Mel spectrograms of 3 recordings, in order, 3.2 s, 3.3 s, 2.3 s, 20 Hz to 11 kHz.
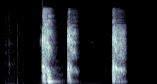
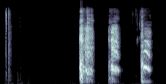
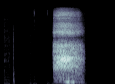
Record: cough_length: 3.2 s
cough_amplitude: 32768
cough_signal_mean_std_ratio: 0.32
three_cough_length: 3.3 s
three_cough_amplitude: 32768
three_cough_signal_mean_std_ratio: 0.32
exhalation_length: 2.3 s
exhalation_amplitude: 14273
exhalation_signal_mean_std_ratio: 0.37
survey_phase: beta (2021-08-13 to 2022-03-07)
age: 18-44
gender: Female
wearing_mask: 'No'
symptom_sore_throat: true
symptom_fatigue: true
smoker_status: Never smoked
respiratory_condition_asthma: true
respiratory_condition_other: false
recruitment_source: Test and Trace
submission_delay: 2 days
covid_test_result: Negative
covid_test_method: RT-qPCR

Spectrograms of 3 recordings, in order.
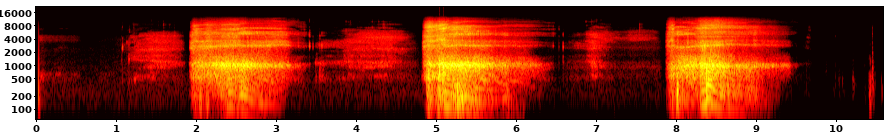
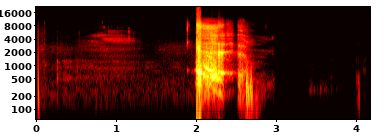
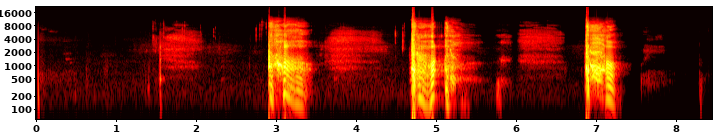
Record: exhalation_length: 10.6 s
exhalation_amplitude: 27201
exhalation_signal_mean_std_ratio: 0.47
cough_length: 4.2 s
cough_amplitude: 32768
cough_signal_mean_std_ratio: 0.23
three_cough_length: 8.5 s
three_cough_amplitude: 32768
three_cough_signal_mean_std_ratio: 0.27
survey_phase: beta (2021-08-13 to 2022-03-07)
age: 45-64
gender: Male
wearing_mask: 'No'
symptom_cough_any: true
symptom_new_continuous_cough: true
symptom_runny_or_blocked_nose: true
symptom_shortness_of_breath: true
symptom_sore_throat: true
symptom_change_to_sense_of_smell_or_taste: true
symptom_onset: 4 days
smoker_status: Ex-smoker
respiratory_condition_asthma: false
respiratory_condition_other: true
recruitment_source: Test and Trace
submission_delay: 1 day
covid_test_result: Positive
covid_test_method: RT-qPCR
covid_ct_value: 17.5
covid_ct_gene: ORF1ab gene
covid_ct_mean: 17.9
covid_viral_load: 1400000 copies/ml
covid_viral_load_category: High viral load (>1M copies/ml)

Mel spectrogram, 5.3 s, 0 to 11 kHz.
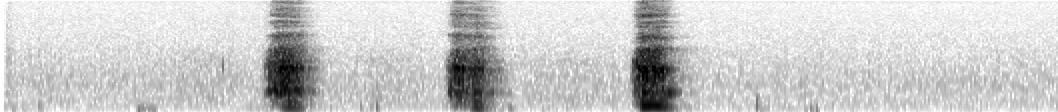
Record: exhalation_length: 5.3 s
exhalation_amplitude: 8348
exhalation_signal_mean_std_ratio: 0.26
survey_phase: beta (2021-08-13 to 2022-03-07)
age: 18-44
gender: Female
wearing_mask: 'No'
symptom_cough_any: true
symptom_sore_throat: true
symptom_fatigue: true
symptom_onset: 3 days
smoker_status: Never smoked
respiratory_condition_asthma: false
respiratory_condition_other: false
recruitment_source: Test and Trace
submission_delay: 2 days
covid_test_result: Positive
covid_test_method: RT-qPCR
covid_ct_value: 28.9
covid_ct_gene: N gene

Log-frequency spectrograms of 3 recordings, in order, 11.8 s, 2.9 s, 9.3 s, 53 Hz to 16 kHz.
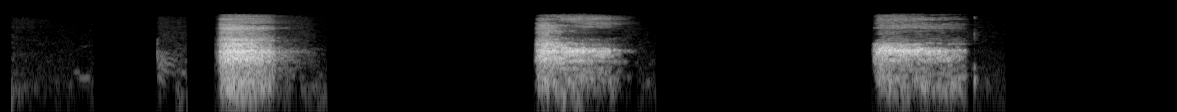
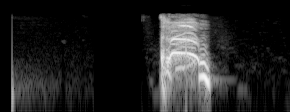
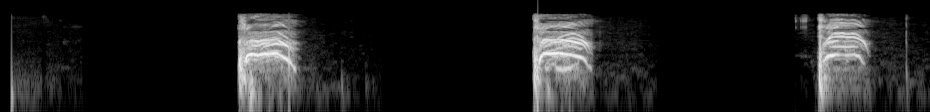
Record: exhalation_length: 11.8 s
exhalation_amplitude: 16044
exhalation_signal_mean_std_ratio: 0.33
cough_length: 2.9 s
cough_amplitude: 32039
cough_signal_mean_std_ratio: 0.35
three_cough_length: 9.3 s
three_cough_amplitude: 30917
three_cough_signal_mean_std_ratio: 0.34
survey_phase: beta (2021-08-13 to 2022-03-07)
age: 18-44
gender: Female
wearing_mask: 'No'
symptom_cough_any: true
symptom_runny_or_blocked_nose: true
symptom_diarrhoea: true
symptom_fatigue: true
symptom_headache: true
symptom_onset: 0 days
smoker_status: Never smoked
respiratory_condition_asthma: true
respiratory_condition_other: false
recruitment_source: Test and Trace
submission_delay: 0 days
covid_test_result: Positive
covid_test_method: RT-qPCR
covid_ct_value: 24.5
covid_ct_gene: N gene
covid_ct_mean: 24.8
covid_viral_load: 7200 copies/ml
covid_viral_load_category: Minimal viral load (< 10K copies/ml)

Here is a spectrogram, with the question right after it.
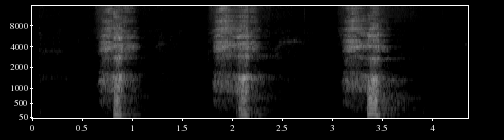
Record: exhalation_length: 4.4 s
exhalation_amplitude: 26493
exhalation_signal_mean_std_ratio: 0.31
survey_phase: beta (2021-08-13 to 2022-03-07)
age: 45-64
gender: Male
wearing_mask: 'No'
symptom_none: true
smoker_status: Never smoked
respiratory_condition_asthma: false
respiratory_condition_other: false
recruitment_source: REACT
submission_delay: 8 days
covid_test_result: Negative
covid_test_method: RT-qPCR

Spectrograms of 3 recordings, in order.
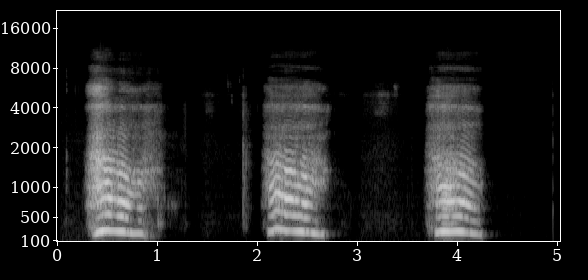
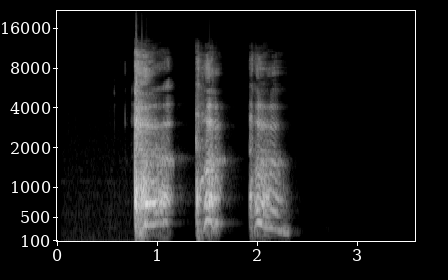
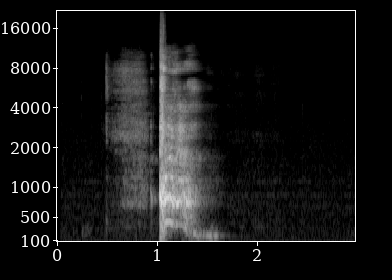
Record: exhalation_length: 5.0 s
exhalation_amplitude: 27858
exhalation_signal_mean_std_ratio: 0.45
three_cough_length: 3.6 s
three_cough_amplitude: 32768
three_cough_signal_mean_std_ratio: 0.36
cough_length: 3.0 s
cough_amplitude: 32768
cough_signal_mean_std_ratio: 0.26
survey_phase: beta (2021-08-13 to 2022-03-07)
age: 45-64
gender: Female
wearing_mask: 'No'
symptom_headache: true
smoker_status: Never smoked
respiratory_condition_asthma: false
respiratory_condition_other: false
recruitment_source: REACT
submission_delay: 3 days
covid_test_result: Negative
covid_test_method: RT-qPCR
influenza_a_test_result: Negative
influenza_b_test_result: Negative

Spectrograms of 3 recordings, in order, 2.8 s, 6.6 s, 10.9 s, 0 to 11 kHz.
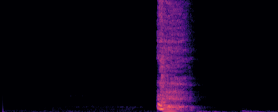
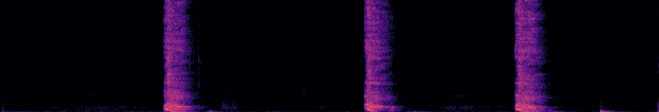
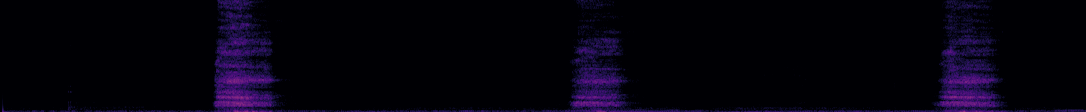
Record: cough_length: 2.8 s
cough_amplitude: 5502
cough_signal_mean_std_ratio: 0.24
three_cough_length: 6.6 s
three_cough_amplitude: 3187
three_cough_signal_mean_std_ratio: 0.26
exhalation_length: 10.9 s
exhalation_amplitude: 266
exhalation_signal_mean_std_ratio: 0.5
survey_phase: beta (2021-08-13 to 2022-03-07)
age: 45-64
gender: Female
wearing_mask: 'No'
symptom_none: true
smoker_status: Never smoked
respiratory_condition_asthma: false
respiratory_condition_other: false
recruitment_source: REACT
submission_delay: 2 days
covid_test_result: Negative
covid_test_method: RT-qPCR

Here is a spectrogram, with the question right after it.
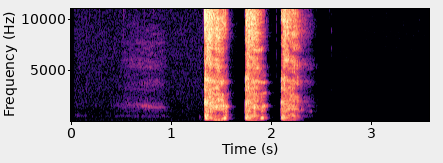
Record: three_cough_length: 3.6 s
three_cough_amplitude: 32619
three_cough_signal_mean_std_ratio: 0.29
survey_phase: beta (2021-08-13 to 2022-03-07)
age: 18-44
gender: Female
wearing_mask: 'No'
symptom_cough_any: true
symptom_runny_or_blocked_nose: true
symptom_shortness_of_breath: true
symptom_sore_throat: true
symptom_abdominal_pain: true
symptom_fatigue: true
symptom_headache: true
symptom_change_to_sense_of_smell_or_taste: true
symptom_loss_of_taste: true
symptom_onset: 4 days
smoker_status: Current smoker (1 to 10 cigarettes per day)
respiratory_condition_asthma: true
respiratory_condition_other: false
recruitment_source: Test and Trace
submission_delay: 2 days
covid_test_result: Positive
covid_test_method: RT-qPCR
covid_ct_value: 16.8
covid_ct_gene: N gene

